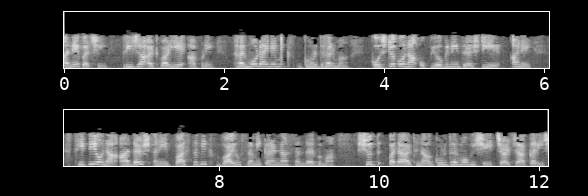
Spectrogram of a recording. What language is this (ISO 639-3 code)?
guj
